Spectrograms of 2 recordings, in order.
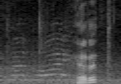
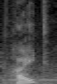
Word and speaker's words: Heidt: I believe they said that was number six uh for Prep, Jared I uh Heidt? I believe, or not sure how to pronounce that last name. Height? Something like that? Yeah, Heidt.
